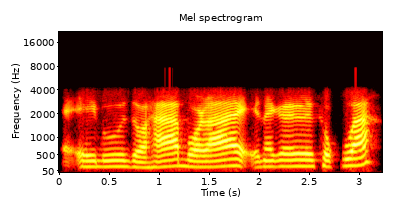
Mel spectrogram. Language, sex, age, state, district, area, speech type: Assamese, female, 60+, Assam, Golaghat, rural, conversation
